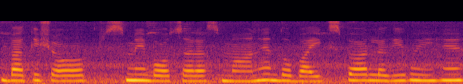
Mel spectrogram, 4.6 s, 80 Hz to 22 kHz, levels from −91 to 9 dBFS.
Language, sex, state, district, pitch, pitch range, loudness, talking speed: Hindi, female, Uttar Pradesh, Jalaun, 255 Hz, 240-265 Hz, -14 LUFS, 170 wpm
